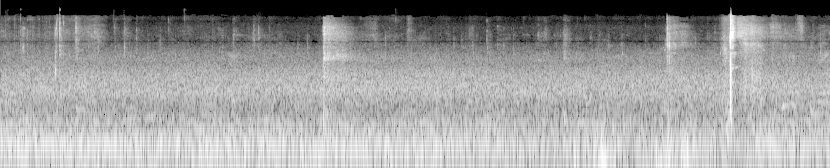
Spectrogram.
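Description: A driver striking a golf ball on a tee shot: one sharp crack near the end, over a steady low rumble.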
